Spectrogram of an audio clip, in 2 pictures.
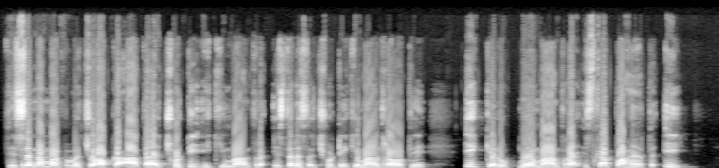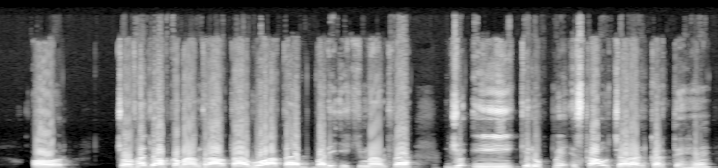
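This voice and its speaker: A man teaching young children how to read Hindi, patiently repeating each sound slowly and speaking straight to the kids. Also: high-pitched, a little mellow.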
